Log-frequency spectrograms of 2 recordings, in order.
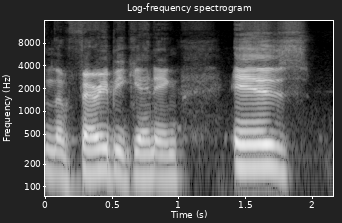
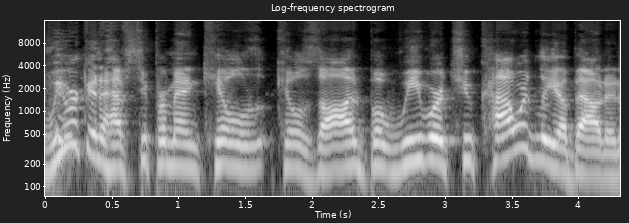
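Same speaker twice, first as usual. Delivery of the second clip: plain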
